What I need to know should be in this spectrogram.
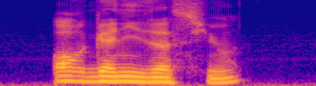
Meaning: organization
- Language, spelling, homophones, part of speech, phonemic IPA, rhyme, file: French, organisation, organisations, noun, /ɔʁ.ɡa.ni.za.sjɔ̃/, -ɔ̃, Fr-organisation.ogg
